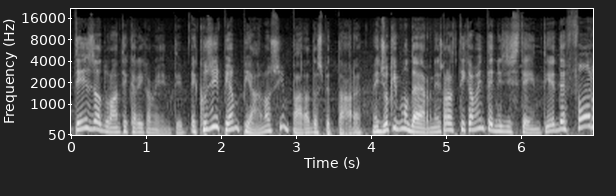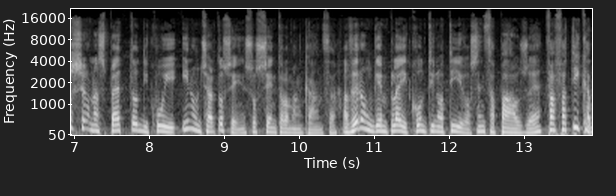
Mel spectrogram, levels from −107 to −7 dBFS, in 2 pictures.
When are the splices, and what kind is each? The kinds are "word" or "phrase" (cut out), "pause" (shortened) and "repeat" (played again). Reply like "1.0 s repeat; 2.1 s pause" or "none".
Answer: 1.6 s pause; 4.9 s word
